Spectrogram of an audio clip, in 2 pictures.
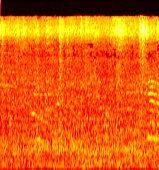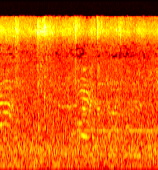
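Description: A running children's carousel with the steady low rumble of its turning and the crowd noise around it. Children's voices mix in, with a couple of short high calls about three and five seconds in.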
